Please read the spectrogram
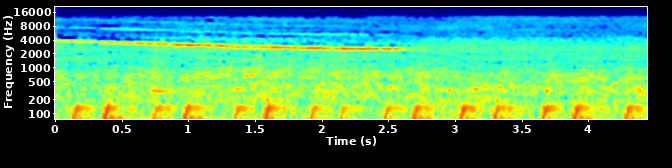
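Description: Whistling firework on a castillo's spinning star wheel: one long whistle that slowly falls in pitch and dies out about two-thirds of the way through. Music with a steady low beat plays underneath.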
